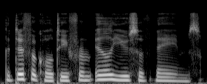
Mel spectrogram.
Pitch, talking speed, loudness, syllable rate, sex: 190 Hz, 205 wpm, -19 LUFS, 6.4 syllables/s, female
